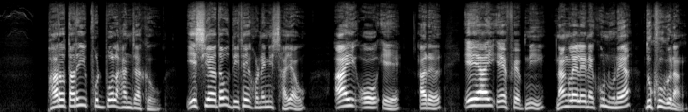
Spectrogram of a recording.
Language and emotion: Bodo, angry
